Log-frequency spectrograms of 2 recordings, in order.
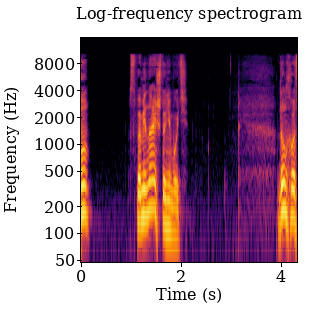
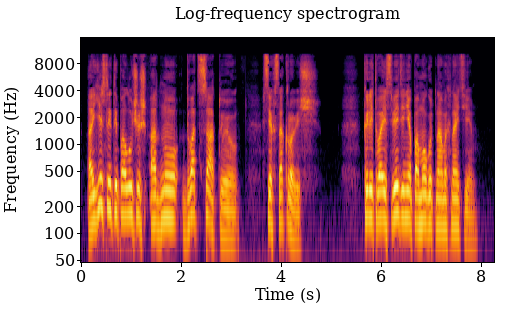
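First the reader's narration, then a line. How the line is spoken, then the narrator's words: Plain. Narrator (Russian): так сказал Кандесито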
